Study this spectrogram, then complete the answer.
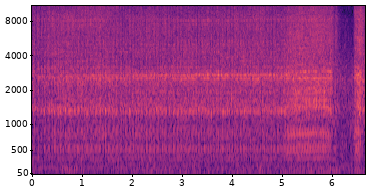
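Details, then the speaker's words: Yamaha F1ZR two-stroke, which is hard to start and vibrates, revved on its stand in first gear: a steady high buzz that cuts off abruptly at the limiter, reached after only about 50 m versus about 75–90 m on a stock F1ZR; early rev-limiter cut. "ini kalau lagi dijagang nah ini tadi sampai di sini tok berapa meter 50 meter kayaknya cuma 50 meter gigi satu limit"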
